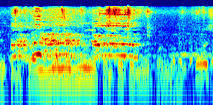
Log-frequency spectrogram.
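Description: A rooster crows loudly and close by, a long wavering call with rising and falling pitch steps, standing out over a noisy outdoor background.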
